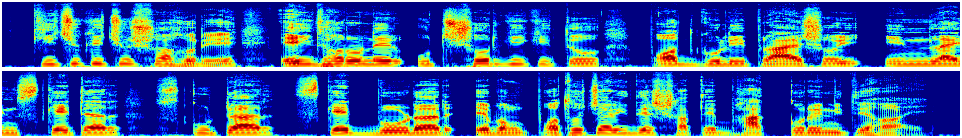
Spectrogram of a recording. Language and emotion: Bengali, neutral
